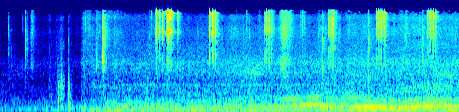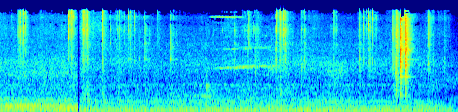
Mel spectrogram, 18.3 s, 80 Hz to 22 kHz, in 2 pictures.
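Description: Scattered metallic clicks and clinks from a hand ratchet turning a thread tap through a bolt hole in an excavator thumb's pin retaining cap, cutting the hole out to 5/8-inch fine thread. A steady low hum runs underneath, and two sharp clicks near the end are the loudest sounds.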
